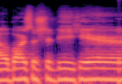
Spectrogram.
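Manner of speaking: screaming, whining, whiny complaining yell. Retelling how people complained about the final: imitating whining, yelling fans. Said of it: "kinda screaming and whining and yelling".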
